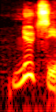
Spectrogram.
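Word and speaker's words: Neutz: Jamie Nes was hit by a pitch his last on NI apparently is how you pronounce it.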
